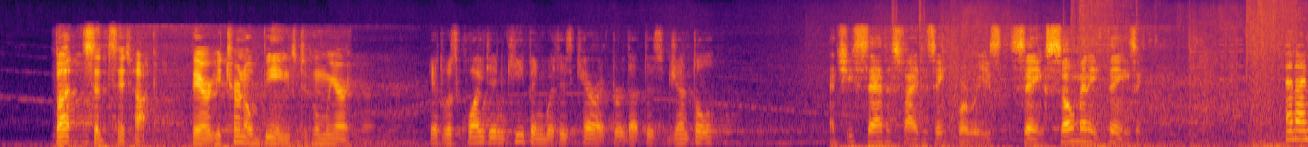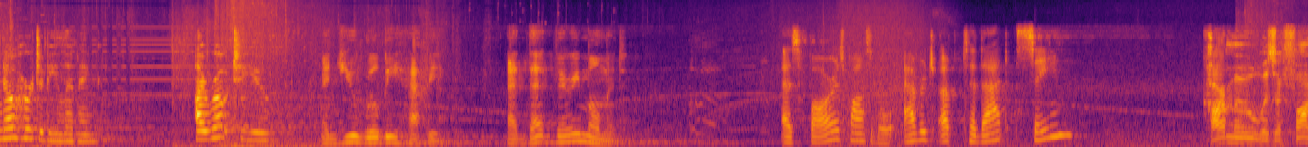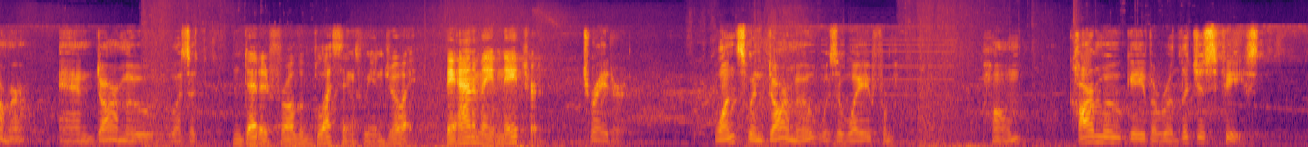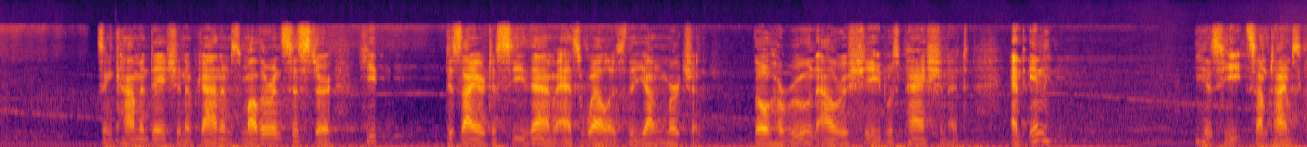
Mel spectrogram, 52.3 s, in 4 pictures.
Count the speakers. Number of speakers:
7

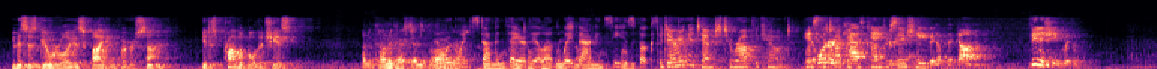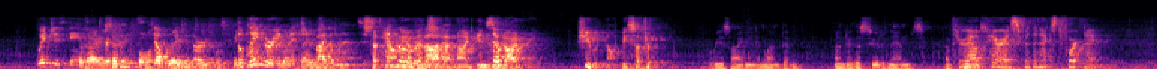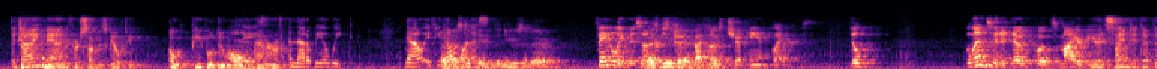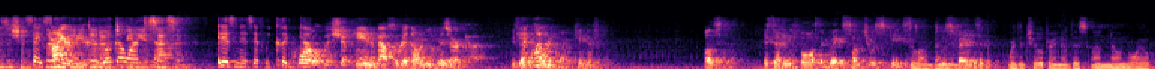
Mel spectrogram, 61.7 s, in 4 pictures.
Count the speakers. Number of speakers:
6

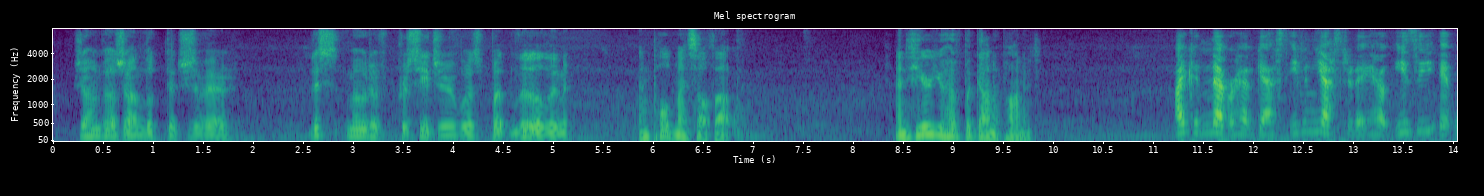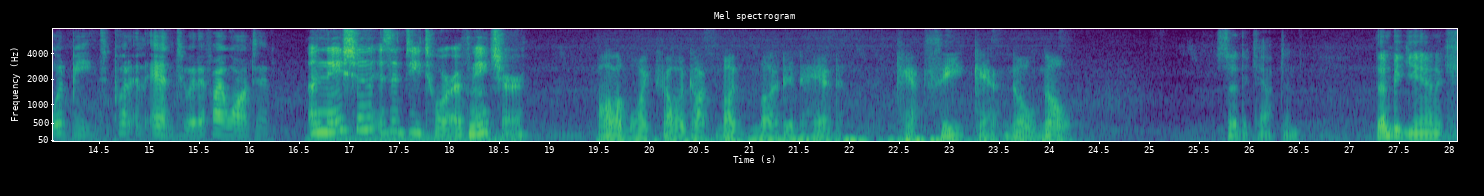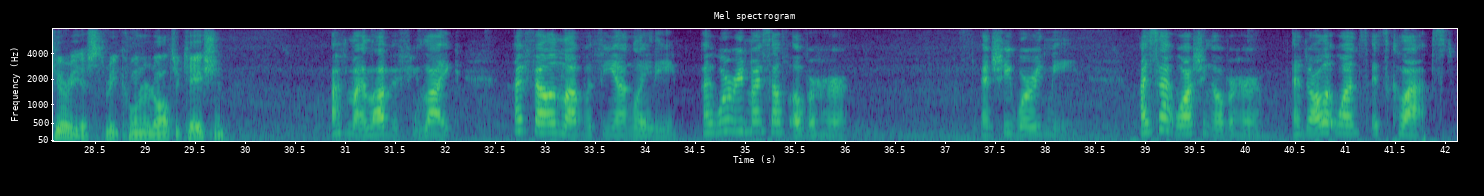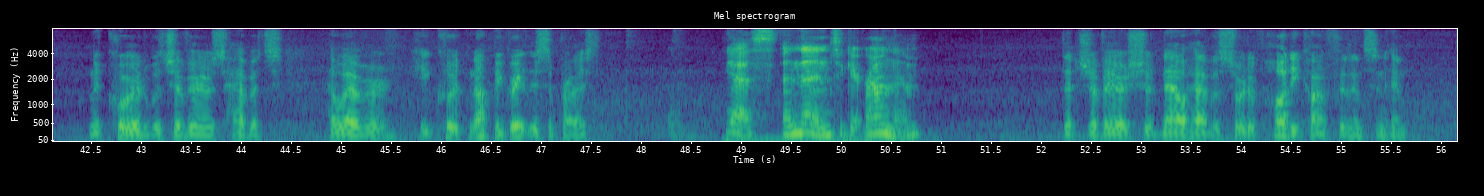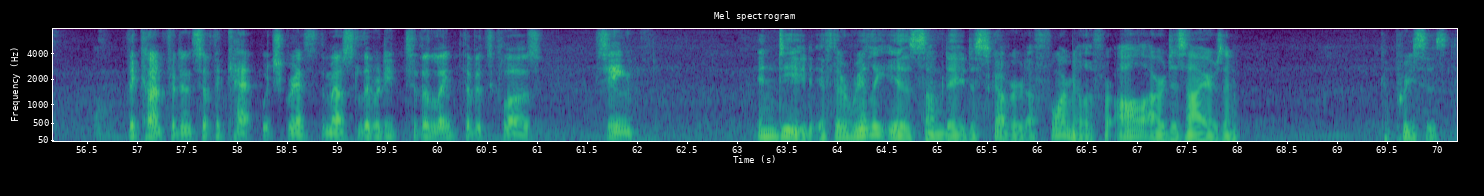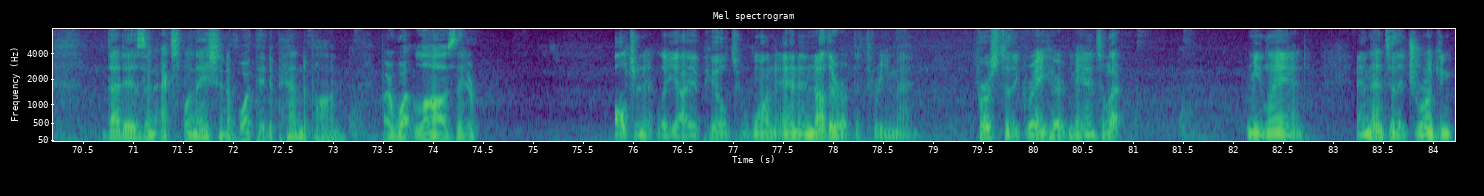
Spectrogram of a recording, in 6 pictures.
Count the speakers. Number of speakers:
6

